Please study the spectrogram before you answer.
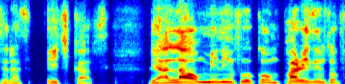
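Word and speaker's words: HCAHPS: to measure patients perception of of hospital experience pronounced as H caps. All right you see all that acronym they have there they pronounce it as H caps.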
